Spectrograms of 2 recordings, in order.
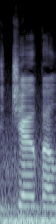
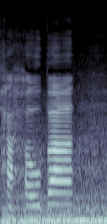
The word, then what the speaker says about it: jojoba: like a little bit of joga lotion it's actually pronounced jojoba on the lower part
